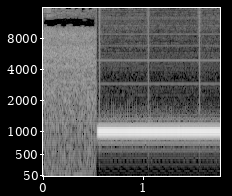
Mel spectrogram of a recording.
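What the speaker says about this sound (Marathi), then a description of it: "मला बीप करावं लागेल हे सगळं" A loud, steady electronic censor bleep cuts in abruptly after half a second of muffled speech and holds unbroken for over a second, fully covering the talk.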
